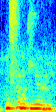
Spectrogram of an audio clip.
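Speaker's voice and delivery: high loud squeal of cuteness; gushing. Real, not acted. Owner squealing over her chunky cat.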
